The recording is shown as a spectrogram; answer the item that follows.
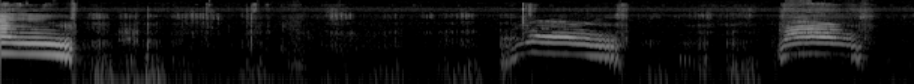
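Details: Pet cat indoors: a loud meow cut off at the start, then two clear, arched meows about two seconds apart, each swelling and falling in pitch, with soft rustling between.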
